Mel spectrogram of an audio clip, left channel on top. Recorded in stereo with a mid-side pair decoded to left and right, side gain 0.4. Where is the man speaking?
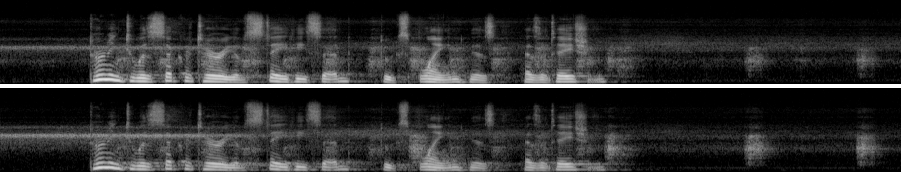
40° left, 1.0 m.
